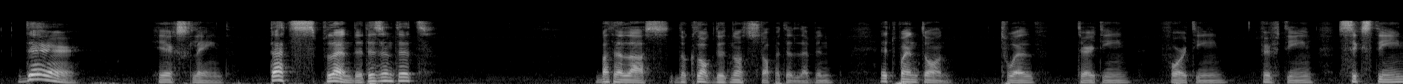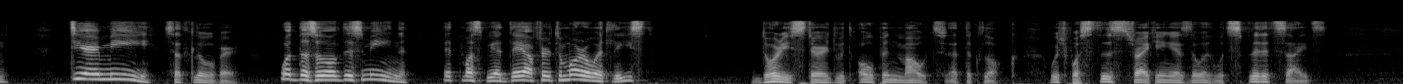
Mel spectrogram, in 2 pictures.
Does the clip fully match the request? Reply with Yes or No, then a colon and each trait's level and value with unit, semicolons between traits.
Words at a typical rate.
No: slow, 130 wpm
